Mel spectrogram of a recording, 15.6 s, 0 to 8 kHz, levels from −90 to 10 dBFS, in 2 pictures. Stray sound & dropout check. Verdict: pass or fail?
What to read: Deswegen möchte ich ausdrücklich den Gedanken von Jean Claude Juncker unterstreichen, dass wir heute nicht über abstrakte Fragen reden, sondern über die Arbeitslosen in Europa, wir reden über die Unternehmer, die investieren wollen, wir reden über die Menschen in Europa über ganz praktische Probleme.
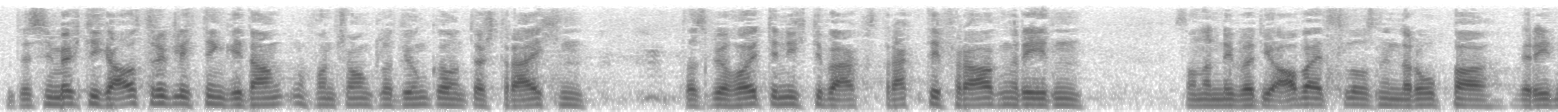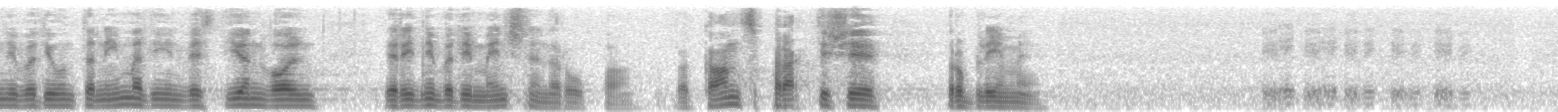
fail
